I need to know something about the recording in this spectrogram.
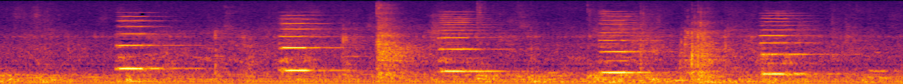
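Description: Electronic voting system signal while a vote is open: single electronic tones about once a second, each a step lower in pitch than the last.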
